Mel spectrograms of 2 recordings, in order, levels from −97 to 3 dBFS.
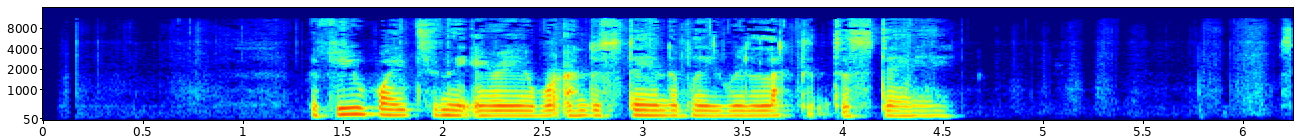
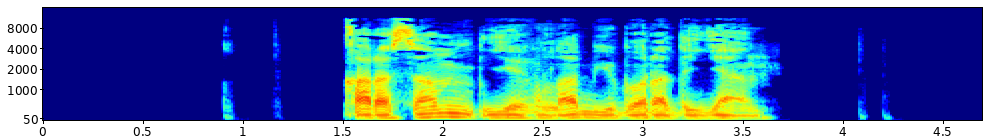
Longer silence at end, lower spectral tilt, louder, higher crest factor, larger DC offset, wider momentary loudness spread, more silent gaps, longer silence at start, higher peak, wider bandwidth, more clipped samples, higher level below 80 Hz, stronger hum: second, 0 s vs 1.05 s; first, -6 dB/octave vs -4.5 dB/octave; second, -23 LUFS vs -19 LUFS; about the same, 20 dB vs 22 dB; neither; about the same, 10 LU vs 8 LU; neither; second, 1.35 s vs 1.5 s; second, -4 dBFS vs 0 dBFS; about the same, 11.5 kHz vs 11.5 kHz; neither; second, -70 dBFS vs -42 dBFS; neither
